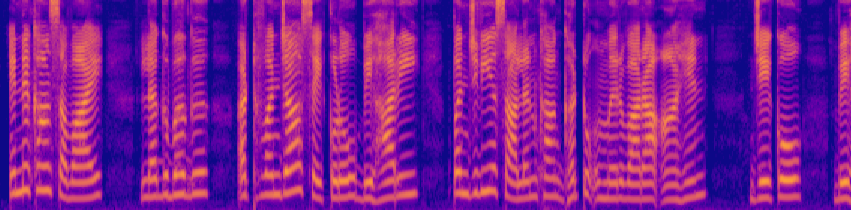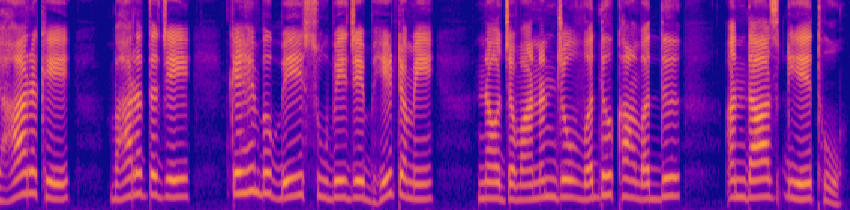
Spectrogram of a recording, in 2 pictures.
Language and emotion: Sindhi, neutral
